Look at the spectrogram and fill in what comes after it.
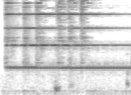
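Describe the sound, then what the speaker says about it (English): A bicycle-style bell rings close and loud, with several quick bright strikes followed by a long, clear, ringing decay. "I really love my bell."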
